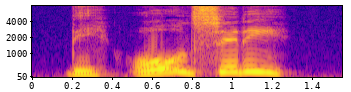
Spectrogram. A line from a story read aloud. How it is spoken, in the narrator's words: cried Piers Eglin eagerly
